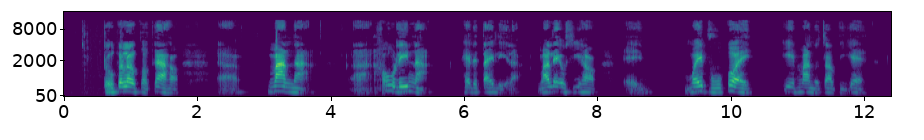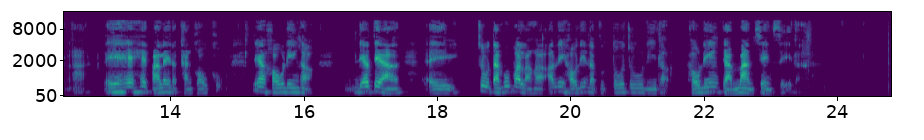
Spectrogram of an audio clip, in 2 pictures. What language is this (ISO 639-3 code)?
cpx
